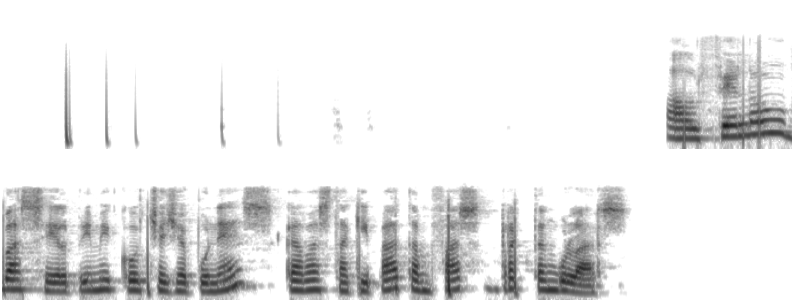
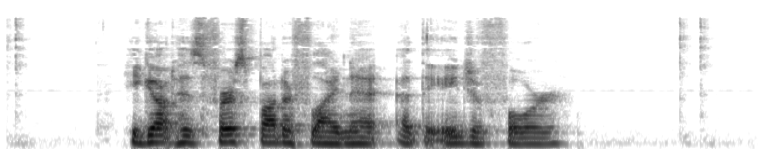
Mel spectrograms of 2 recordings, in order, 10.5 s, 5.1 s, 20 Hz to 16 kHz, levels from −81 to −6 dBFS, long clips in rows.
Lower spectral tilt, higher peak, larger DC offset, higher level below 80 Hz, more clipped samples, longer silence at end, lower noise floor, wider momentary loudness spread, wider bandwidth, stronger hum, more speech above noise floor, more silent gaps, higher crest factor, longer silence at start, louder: second, -5 dB/octave vs -6.5 dB/octave; about the same, -2 dBFS vs 0 dBFS; neither; second, -68 dBFS vs -54 dBFS; neither; second, 1.1 s vs 1.35 s; first, under -90 dBFS vs -71 dBFS; about the same, 8 LU vs 8 LU; second, 7.8 kHz vs 11.5 kHz; neither; first, over 65 dB vs 54 dB; first, 0.50-0.69 s, 0.76-0.88 s, 0.95-1.46 s, 1.53-2.20 s, 2.30-2.44 s, 2.50-3.34 s, 3.40-4.43 s vs none; first, 26 dB vs 18 dB; second, 0.45 s vs 0.85 s; second, -26 LUFS vs -18 LUFS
